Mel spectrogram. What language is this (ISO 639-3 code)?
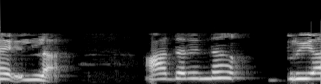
kan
